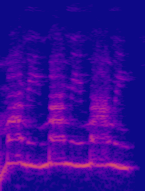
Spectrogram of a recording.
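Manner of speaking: put-on high, calling child's voice; imitating kids. Mother imitating her kids calling at the door, high. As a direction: call out like a small kid at the door. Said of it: "my kids that wanna come".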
